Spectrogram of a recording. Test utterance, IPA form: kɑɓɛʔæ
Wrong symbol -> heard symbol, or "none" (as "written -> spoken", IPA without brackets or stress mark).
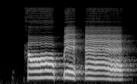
none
